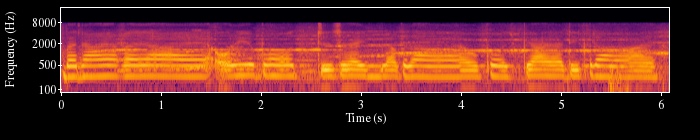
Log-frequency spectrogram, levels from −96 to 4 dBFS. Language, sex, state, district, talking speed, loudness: Hindi, male, Bihar, Sitamarhi, 130 wpm, -15 LUFS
